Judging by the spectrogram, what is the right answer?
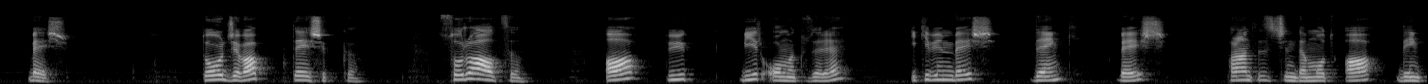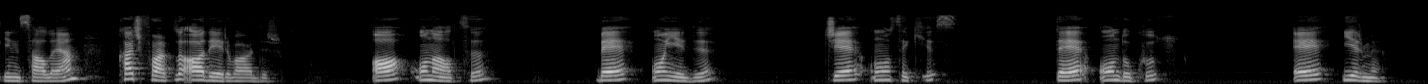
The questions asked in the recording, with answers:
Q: A büyük 1 olmak üzere 2005 denk 5 parantez içinde mod A denkliğini sağlayan kaç farklı A değeri vardır?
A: Doğru cevap D şıkkı.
